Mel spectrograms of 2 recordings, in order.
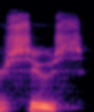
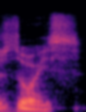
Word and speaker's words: Seuss: I've heard that Dr. Seuss is really supposed to be pronounced Dr. Zoe to rhyme with choice.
